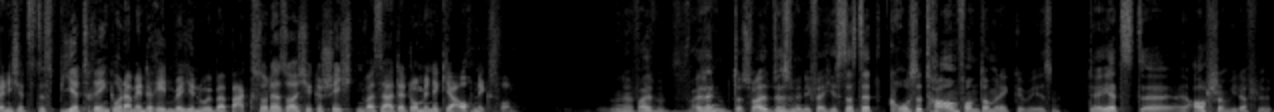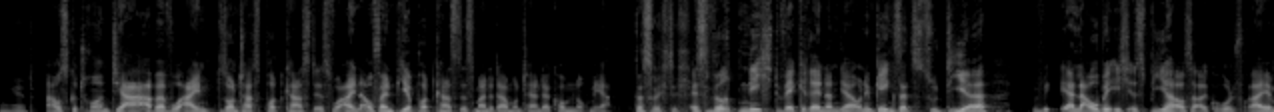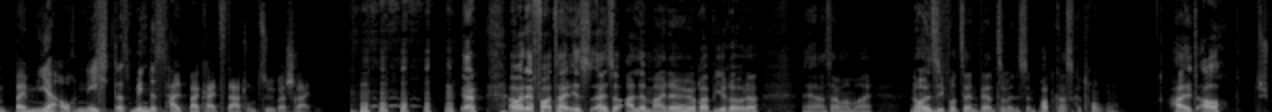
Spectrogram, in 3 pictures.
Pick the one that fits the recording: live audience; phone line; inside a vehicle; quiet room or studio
quiet room or studio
